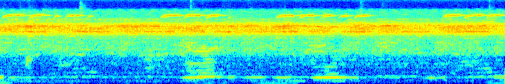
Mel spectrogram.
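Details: Insects calling at midnight: a steady, dense, high-pitched buzzing drone runs unbroken throughout, with short low hooting notes repeated underneath and faint brief ticks overhead.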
